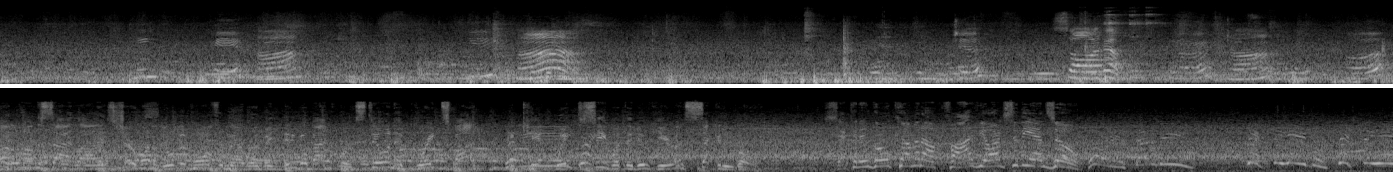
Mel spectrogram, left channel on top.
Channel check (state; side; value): different; both; correlation 0.00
